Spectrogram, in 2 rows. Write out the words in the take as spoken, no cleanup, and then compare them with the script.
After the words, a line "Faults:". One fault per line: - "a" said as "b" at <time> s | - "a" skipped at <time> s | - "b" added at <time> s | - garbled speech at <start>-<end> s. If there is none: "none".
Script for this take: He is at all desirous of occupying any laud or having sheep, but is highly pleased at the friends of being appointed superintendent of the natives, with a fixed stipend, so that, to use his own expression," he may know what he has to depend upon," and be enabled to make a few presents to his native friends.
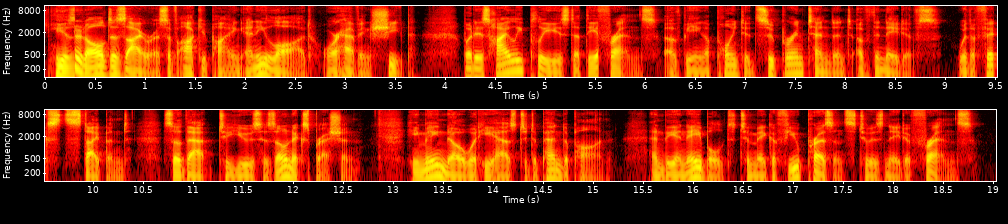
He is at all desirous of occupying any laud or having sheep, but is highly pleased at the friends of being appointed superintendent of the natives, with a fixed stipend, so that, to use his own expression," he may know what he has to depend upon," and be enabled to make a few presents to his native friends.
Faults:
none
